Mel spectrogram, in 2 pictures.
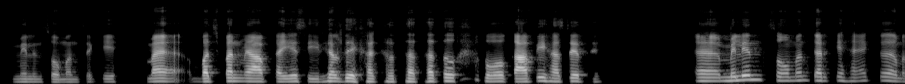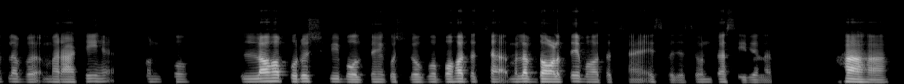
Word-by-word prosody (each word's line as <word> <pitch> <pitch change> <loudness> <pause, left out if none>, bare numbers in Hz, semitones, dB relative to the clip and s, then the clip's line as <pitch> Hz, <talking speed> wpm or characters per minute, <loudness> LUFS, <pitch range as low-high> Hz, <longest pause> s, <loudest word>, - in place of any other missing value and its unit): मिलिंद 125 -1 -10
सोमन 115 0 -9
से - - -14
कि 130 0 -12 0.3
मैं 140 0 +5 0.2
बचपन 140 +2 +3
में 145 - 0
आपका 135 0 +5
ये 135 +1 +1
सीरियल 140 +2 -1
देखा 140 -1 +2
करता 135 0 -3
था 135 +2 0
तो 150 +1 0 0.3
वो 145 0 +2
काफ़ी 135 +4 +7
हँसे 145 +1 +2
थे। 145 -4 -17 1.0
अ, 160 0 +2
मिलिंद 205 +6 +2
सोमन 180 -1 -6
करके 180 0 -2
हैं 160 0 -10
एक 175 -2 -5
मतलब 130 -3 -11
मराठी 125 +2 -6
हैं 140 - -16 0.4
उनको 120 -1 -18 0.5
लौह 135 +3 +5
पुरुष 135 0 -4
भी 135 -1 -8
बोलते 115 0 -5
हैं 120 -1 -10
कुछ 120 +1 -15
लोग। 115 -1 -7
वो 125 0 -9
बहुत 135 +1 +1
अच्छा 130 - -6
मतलब 125 -1 -1
दौड़ते 125 +1 +3
बहुत 120 -2 -9
अच्छा - - -17
है - - -13
इस - - -20
वज़ह 105 0 -16
से 110 - -20
उनका 115 +1 -9
सीरियल 110 -2 -15
आता - - -20 0.4
है। 135 +3 +2
हाँ, 120 - +6
हाँ। 110 0 -4
135 Hz, 170 wpm, -24 LUFS, 120-145 Hz, 1.0 s, काफ़ी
